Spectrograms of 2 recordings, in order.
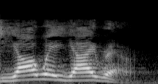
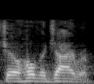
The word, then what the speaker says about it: Yahweh Yireh: And Yahweh Yireh, or it's often pronounced Jehovah Jireh, but Yahweh Yireh is the way it would be said in Hebrew.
